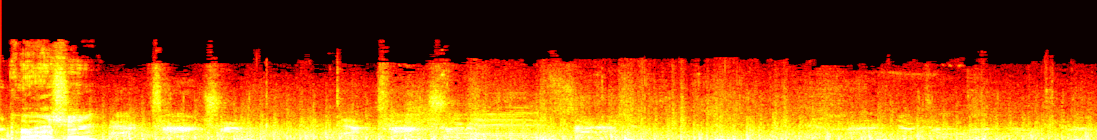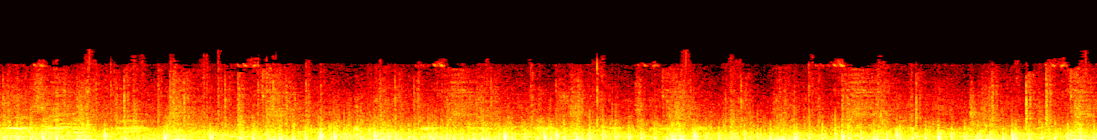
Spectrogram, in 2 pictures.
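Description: Heavy metal footsteps thud steadily on a hard road.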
